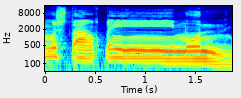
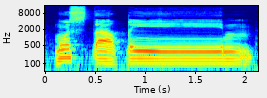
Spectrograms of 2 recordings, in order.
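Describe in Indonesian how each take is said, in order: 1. Kata ini berakhir dengan bunyi -un tambahan. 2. Kata ini berakhir pada huruf m yang mati. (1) "Jangan dibaca mustaqimun" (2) "Ini kan kita baca mustaqim"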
